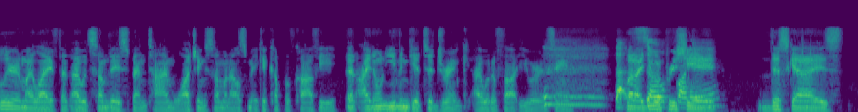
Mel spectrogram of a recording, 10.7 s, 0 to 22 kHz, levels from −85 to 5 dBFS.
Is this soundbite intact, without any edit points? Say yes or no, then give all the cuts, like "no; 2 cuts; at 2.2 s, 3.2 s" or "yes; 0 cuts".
no; 2 cuts; at 4.2 s, 9.1 s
